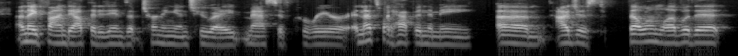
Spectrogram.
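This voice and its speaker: The recording is very clean, with a silent background. A woman with a plain, everyday voice speaks at a moderate pace with a fairly low pitch and fairly even intonation. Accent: American. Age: 50s. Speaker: insurance executive and business coach. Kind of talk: interview.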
